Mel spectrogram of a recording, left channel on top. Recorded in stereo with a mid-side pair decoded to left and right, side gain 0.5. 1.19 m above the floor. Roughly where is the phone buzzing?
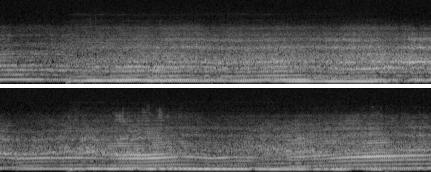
Ahead left.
